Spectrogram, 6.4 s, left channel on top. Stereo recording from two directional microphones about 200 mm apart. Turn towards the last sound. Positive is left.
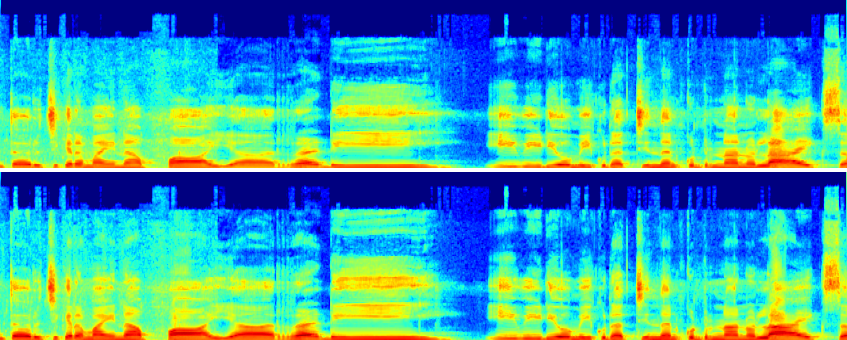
turn(degrees=-25)  # may be behind; listen again after turning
